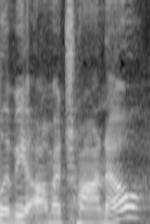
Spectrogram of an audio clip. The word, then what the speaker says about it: Olivia Amitrano: Olivia Amatrano, is that the way you pronounce it? – Yes.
